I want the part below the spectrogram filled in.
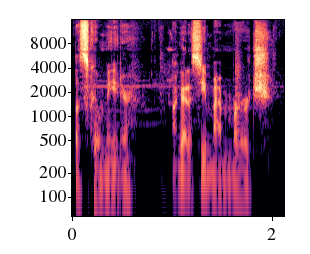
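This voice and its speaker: A man's voice: sits low, steady tone, fairly quick. A man streaming a video game, giving casual, joking commentary and swearing freely. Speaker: gaming livestreamer. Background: faint game music.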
